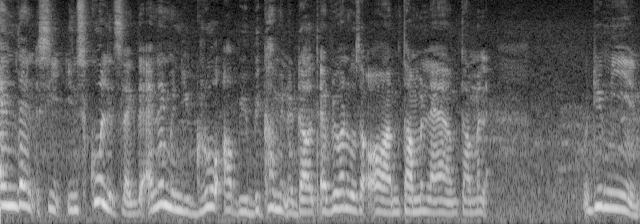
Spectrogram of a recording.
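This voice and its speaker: Speech moving along at a fairly brisk clip, with background noise clearly audible. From Tamil, first-generation in Singapore. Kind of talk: casual talk to camera.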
